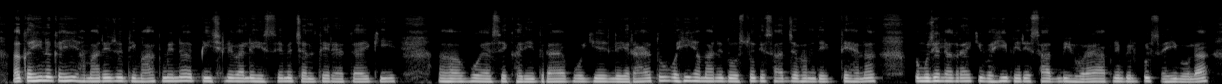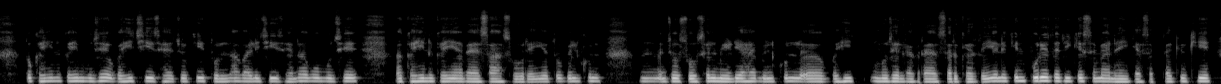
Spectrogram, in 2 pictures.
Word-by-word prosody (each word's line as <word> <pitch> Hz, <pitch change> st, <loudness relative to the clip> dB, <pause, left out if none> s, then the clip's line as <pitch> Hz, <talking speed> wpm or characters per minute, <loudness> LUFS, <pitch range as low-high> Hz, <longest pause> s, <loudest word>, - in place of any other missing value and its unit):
अ, -, -, +6 dB
कहीं 165 Hz, +3 st, +5 dB
न 175 Hz, -, +6 dB
कहीं 170 Hz, 0 st, +3 dB
हमारे 145 Hz, +1 st, +2 dB
जो 155 Hz, 0 st, +2 dB
दिमाग़ 145 Hz, +1 st, -2 dB
में 155 Hz, -, +3 dB
ना 165 Hz, +1 st, +3 dB
पिछले 150 Hz, +1 st, 0 dB
वाले 145 Hz, 0 st, +2 dB
हिस्से 140 Hz, +1 st, -2 dB
में 145 Hz, 0 st, +2 dB
चलते 135 Hz, -1 st, -2 dB
रहता 130 Hz, 0 st, -4 dB
है 130 Hz, 0 st, 0 dB
कि 135 Hz, +1 st, -4 dB, 0.5 s
अ, -, -, -1 dB
वो 135 Hz, +1 st, 0 dB
ऐसे 135 Hz, +1 st, -1 dB
खरीद 130 Hz, -1 st, -1 dB
रहा 130 Hz, 0 st, +1 dB
है, 135 Hz, -, +1 dB
वो 135 Hz, -1 st, -1 dB
ये 135 Hz, +1 st, 0 dB
ले 130 Hz, -1 st, +1 dB
रहा 130 Hz, +1 st, -3 dB
है। 145 Hz, -, 0 dB
तो 170 Hz, -, +2 dB
वही 160 Hz, +2 st, +2 dB
हमारे 150 Hz, -1 st, +1 dB
दोस्तों 140 Hz, +1 st, +1 dB
के 150 Hz, -, -1 dB
साथ 145 Hz, -1 st, -6 dB
जब 140 Hz, -, 0 dB
हम 140 Hz, -1 st, +1 dB
देखते 135 Hz, +1 st, -3 dB
हैं 135 Hz, -1 st, -1 dB
ना 145 Hz, +2 st, +1 dB
तो, 150 Hz, 0 st, -7 dB
मुझे 155 Hz, +1 st, +5 dB
लग 155 Hz, -1 st, 0 dB
रहा 150 Hz, -, 0 dB
है 150 Hz, -, 0 dB
कि 155 Hz, +1 st, -2 dB
वही 140 Hz, +1 st, +1 dB
मेरे 145 Hz, 0 st, +1 dB
साथ 140 Hz, 0 st, -3 dB
भी -, -, +2 dB
हो 130 Hz, -2 st, -1 dB
रहा 130 Hz, -, -1 dB
है। 135 Hz, -, -1 dB
आपने 135 Hz, +2 st, -1 dB
बिल्कुल 140 Hz, +1 st, -1 dB
सही 130 Hz, -3 st, -3 dB
बोला। 130 Hz, +2 st, 0 dB, 0.4 s
तो -, -, -1 dB
कहीं 150 Hz, 0 st, -1 dB
न 155 Hz, -, -4 dB
कहीं 150 Hz, 0 st, +2 dB
मुझे 150 Hz, +1 st, 0 dB
वही 140 Hz, 0 st, 0 dB
चीज़ 150 Hz, -1 st, +2 dB
है 140 Hz, 0 st, -2 dB
जो 140 Hz, +1 st, -3 dB
कि 150 Hz, -, +2 dB
तुलना 140 Hz, +1 st, -1 dB
वाली 140 Hz, 0 st, 0 dB
चीज़ 140 Hz, 0 st, -1 dB
है -, -, 0 dB
ना 150 Hz, +3 st, 0 dB
वो 150 Hz, -, +2 dB
मुझे 145 Hz, +1 st, 0 dB, 0.4 s
अ, -, -, +2 dB
कहीं 140 Hz, +1 st, +1 dB
न 145 Hz, -, +1 dB
कहीं 140 Hz, 0 st, +1 dB
अब 135 Hz, 0 st, -1 dB
एहसास 130 Hz, 0 st, -1 dB
हो 125 Hz, -, 0 dB
रही 125 Hz, +1 st, -2 dB
है 135 Hz, -, +1 dB
तो 145 Hz, +2 st, -4 dB
बिल्कुल 145 Hz, +2 st, -1 dB, 0.4 s
उम, 140 Hz, 0 st, -2 dB
जो 145 Hz, +1 st, +3 dB
सोशल 135 Hz, +1 st, +2 dB
मीडिया 140 Hz, 0 st, +4 dB
है 140 Hz, -, +2 dB
बिल्कुल 140 Hz, +1 st, +1 dB
अ, -, -, +1 dB, 0.3 s
वही 135 Hz, +2 st, +1 dB, 0.3 s
मुझे 140 Hz, 0 st, +3 dB
लग 130 Hz, -1 st, -2 dB
रहा 130 Hz, -, 0 dB
है 130 Hz, -, +2 dB
असर 130 Hz, 0 st, -1 dB
कर 130 Hz, 0 st, -2 dB
रही 130 Hz, +2 st, +1 dB
है। 150 Hz, -, +5 dB
लेकिन 155 Hz, +1 st, +2 dB
पूरे 165 Hz, +1 st, +7 dB
तरीके 150 Hz, -1 st, +1 dB
से 150 Hz, -1 st, -3 dB
मैं 145 Hz, -1 st, +3 dB
नहीं 130 Hz, -1 st, +2 dB
कह 125 Hz, -1 st, -3 dB
सकता 125 Hz, +2 st, -6 dB
क्योंकि 140 Hz, +2 st, +1 dB
140 Hz, 270 wpm, -23 LUFS, 135-150 Hz, 0.5 s, पूरे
